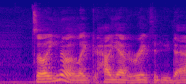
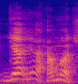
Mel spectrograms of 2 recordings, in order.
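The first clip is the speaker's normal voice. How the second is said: higher, eager own voice as retold; eager retelling; 11 semitones higher, 3 dB louder than usual. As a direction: play up his keen younger self asking the price. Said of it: "And so I was like".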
